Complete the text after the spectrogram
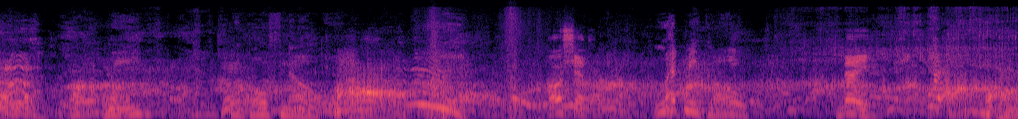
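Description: A young man speaks weakly and pleads.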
